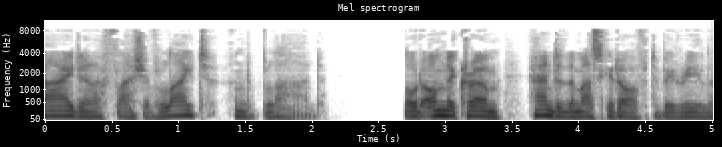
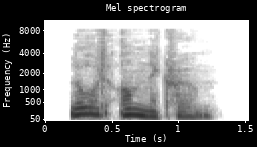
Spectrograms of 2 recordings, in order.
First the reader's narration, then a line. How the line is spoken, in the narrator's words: she said, her voice even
